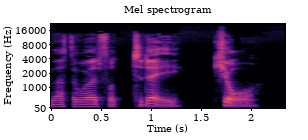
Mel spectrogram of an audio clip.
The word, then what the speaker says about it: 今日: In one of my previous videos, I mentioned in passing that the word for today, kyo, used to be written and originally pronounced kefu.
